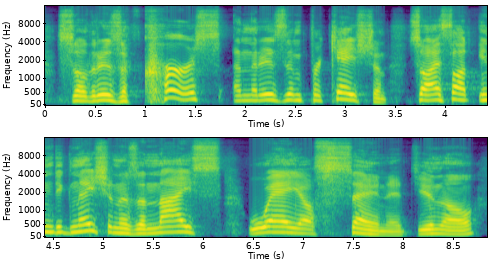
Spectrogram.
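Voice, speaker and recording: A man's high-pitched voice in a non-native accent, lively intonation, very slow pace and hardly any pauses. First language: not English. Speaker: pastor. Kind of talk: bible study discussion. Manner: halting, many fillers and restarts.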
